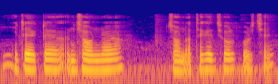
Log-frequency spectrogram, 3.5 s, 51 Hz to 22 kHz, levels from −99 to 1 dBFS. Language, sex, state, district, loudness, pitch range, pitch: Bengali, male, Tripura, West Tripura, -18 LUFS, 145-155 Hz, 150 Hz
